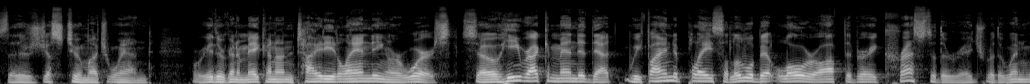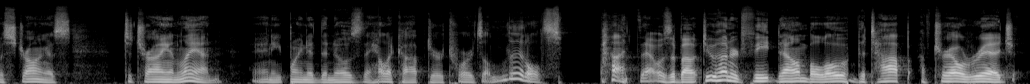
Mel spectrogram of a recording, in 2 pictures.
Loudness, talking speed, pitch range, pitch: -20 LUFS, 200 wpm, 110-135 Hz, 120 Hz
